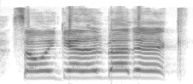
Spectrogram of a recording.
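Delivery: loud joking call for help; man down shout. Pretend. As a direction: shout for a medic, laughing. Calling for a medic jokingly.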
